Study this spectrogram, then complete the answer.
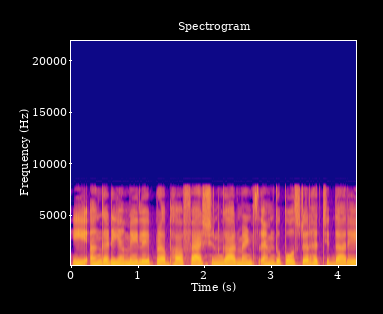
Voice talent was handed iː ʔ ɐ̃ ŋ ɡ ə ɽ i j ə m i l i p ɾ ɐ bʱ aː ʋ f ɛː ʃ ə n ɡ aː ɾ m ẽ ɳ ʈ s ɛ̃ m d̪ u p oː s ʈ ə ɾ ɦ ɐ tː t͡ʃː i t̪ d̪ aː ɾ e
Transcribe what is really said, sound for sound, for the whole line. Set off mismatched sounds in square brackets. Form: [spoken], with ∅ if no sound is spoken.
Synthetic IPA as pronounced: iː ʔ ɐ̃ ŋ ɡ ə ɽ i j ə m [e] l [e] p ɾ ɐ bʱ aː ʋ f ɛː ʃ ə n ɡ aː ɾ m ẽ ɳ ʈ s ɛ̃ m d̪ u p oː s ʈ ə ɾ ɦ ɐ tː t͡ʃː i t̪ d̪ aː ɾ e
